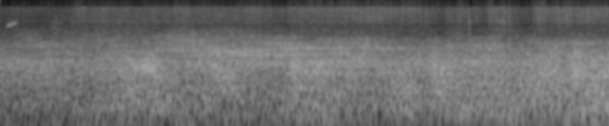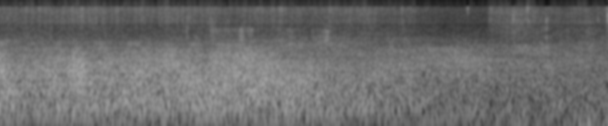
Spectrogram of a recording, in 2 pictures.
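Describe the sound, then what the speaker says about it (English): Cessna Citation Latitude business jet departing LAX on a short hop to Long Beach, a loud sustained roar of jet engine noise that holds steady and swells slightly before easing off, heard alone without talk. "The Cessna Citation Latitude is making a short hop to Long Beach"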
